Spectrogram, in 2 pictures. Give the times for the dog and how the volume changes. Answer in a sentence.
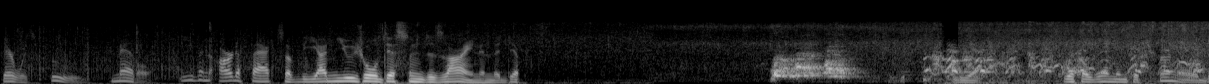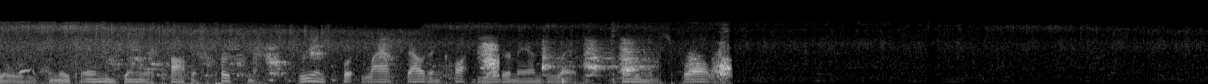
You can hear the dog from 7.7 to 19.4 s, getting quieter then louder.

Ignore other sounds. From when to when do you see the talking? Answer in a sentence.
You can hear the talking from 0.0 to 5.2 s and from 9.4 to 19.4 s.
